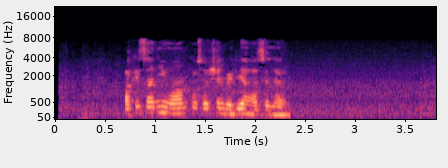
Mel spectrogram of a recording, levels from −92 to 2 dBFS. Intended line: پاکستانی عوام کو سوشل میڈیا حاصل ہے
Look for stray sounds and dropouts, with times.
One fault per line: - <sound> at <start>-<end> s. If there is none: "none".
none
